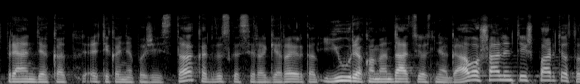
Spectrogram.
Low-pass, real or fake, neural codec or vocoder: 10.8 kHz; real; none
